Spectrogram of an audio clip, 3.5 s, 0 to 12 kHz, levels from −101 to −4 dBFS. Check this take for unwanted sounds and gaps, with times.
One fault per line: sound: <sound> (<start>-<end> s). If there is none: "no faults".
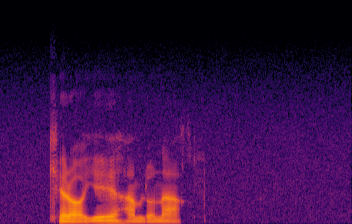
no faults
